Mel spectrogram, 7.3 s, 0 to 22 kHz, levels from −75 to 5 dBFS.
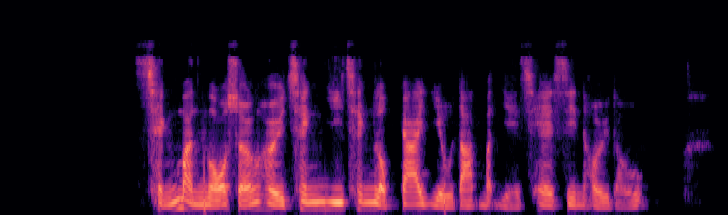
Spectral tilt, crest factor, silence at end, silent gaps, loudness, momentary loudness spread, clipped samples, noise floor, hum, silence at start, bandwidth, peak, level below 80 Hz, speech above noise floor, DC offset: -4 dB/octave; 18 dB; 0.85 s; none; -18 LUFS; 12 LU; under 0.1%; -83 dBFS; none; 1.35 s; 10 kHz; -2 dBFS; -62 dBFS; 66 dB; under 0.1%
